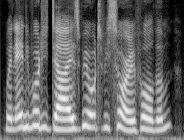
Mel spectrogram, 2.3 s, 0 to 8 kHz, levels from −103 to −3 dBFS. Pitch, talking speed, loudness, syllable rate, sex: 250 Hz, 260 wpm, -15 LUFS, 6.8 syllables/s, female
